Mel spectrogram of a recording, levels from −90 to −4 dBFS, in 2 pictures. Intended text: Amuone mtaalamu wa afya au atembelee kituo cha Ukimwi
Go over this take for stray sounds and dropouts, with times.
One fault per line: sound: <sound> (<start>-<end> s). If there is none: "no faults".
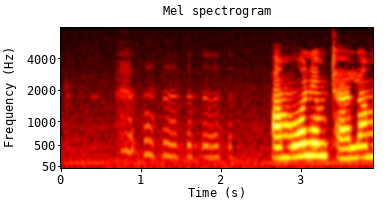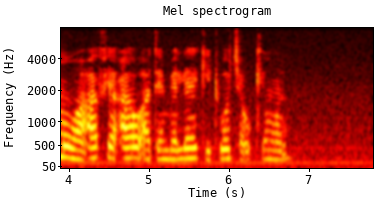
sound: laugh (0.7-2.2 s)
